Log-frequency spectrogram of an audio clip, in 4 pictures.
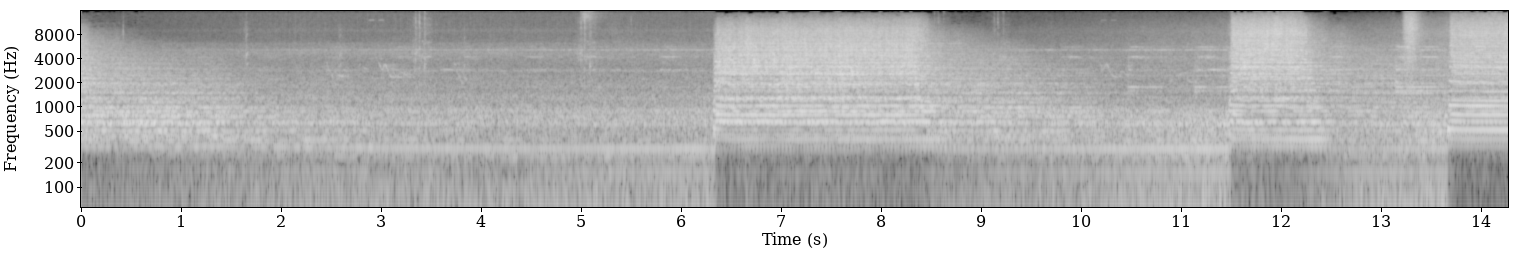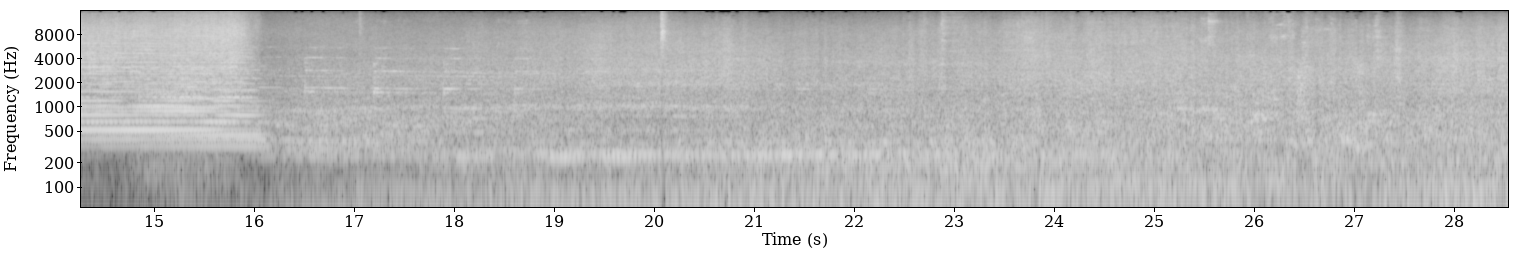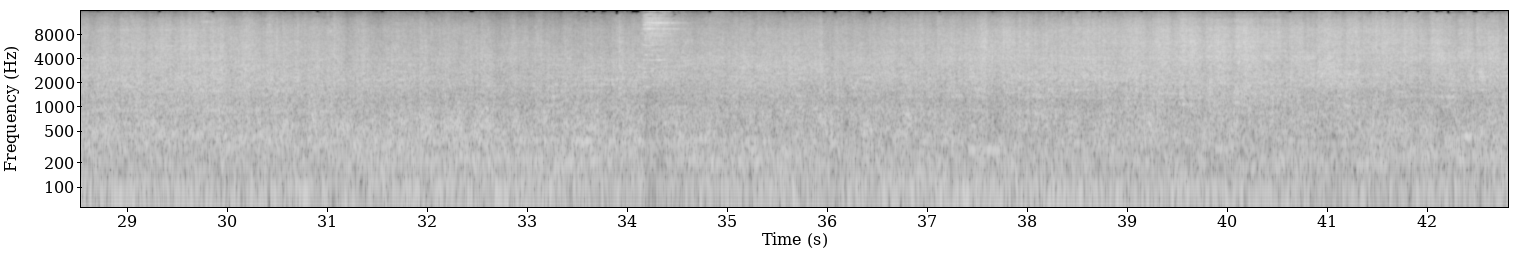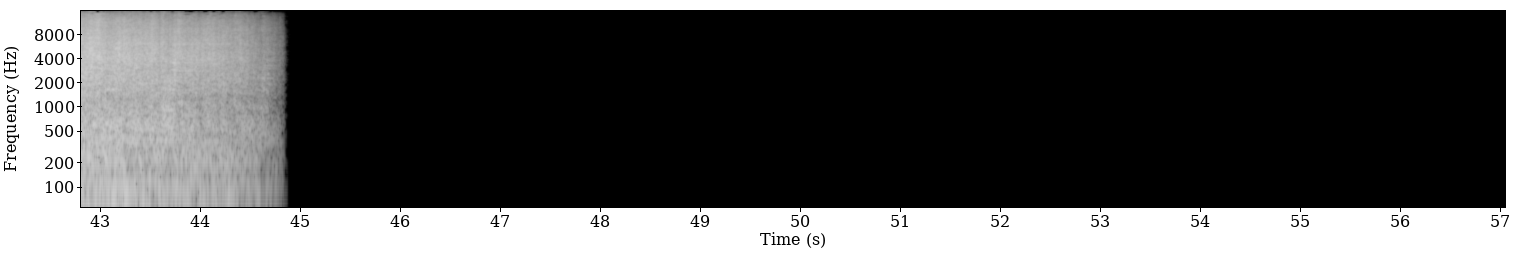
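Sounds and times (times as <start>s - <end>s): train air horn blasts: 0.0s - 3.0s, 6.3s - 9.9s, 11.4s - 16.5s
freight cars rumbling and clattering: 2.5s - 6.3s, 16.4s - 44.8s
wheels clicking over rail joints: 20.9s - 44.8s.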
